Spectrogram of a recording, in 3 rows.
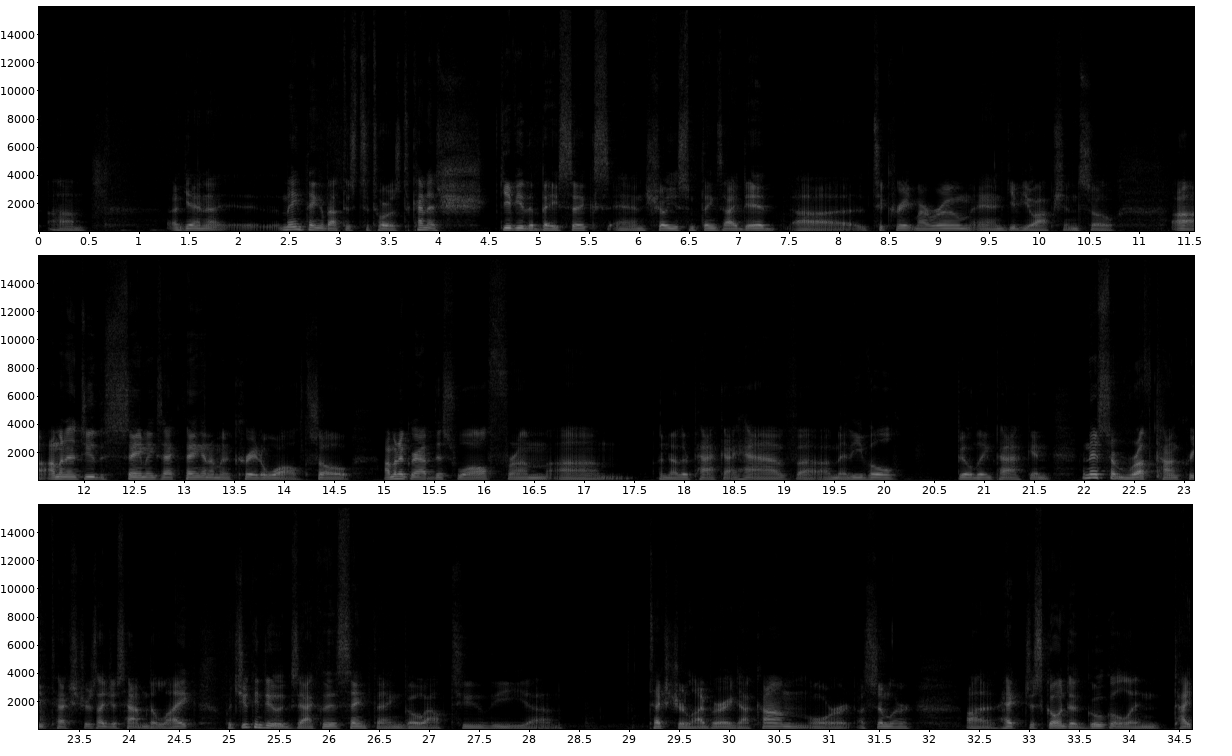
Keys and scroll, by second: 27.8-28.7 typing.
